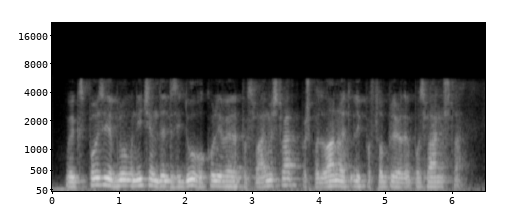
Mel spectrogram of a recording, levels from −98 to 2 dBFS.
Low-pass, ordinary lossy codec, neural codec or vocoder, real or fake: 5.4 kHz; none; codec, 24 kHz, 0.9 kbps, WavTokenizer, medium speech release version 1; fake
